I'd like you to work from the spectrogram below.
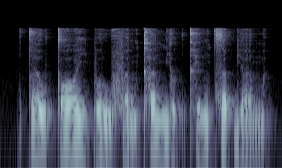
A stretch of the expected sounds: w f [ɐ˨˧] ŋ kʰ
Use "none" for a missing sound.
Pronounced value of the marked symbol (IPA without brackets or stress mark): ɐ˨˩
